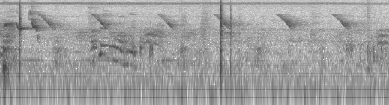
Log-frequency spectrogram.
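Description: Faint background birdsong: one bird repeating a short, falling high chirp about once a second, with a single sharp click a little past halfway.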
